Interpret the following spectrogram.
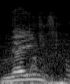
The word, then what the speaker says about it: nein: It's like the word no in German is nein, N-E-I-N. and she's Same pronunciation as nine.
